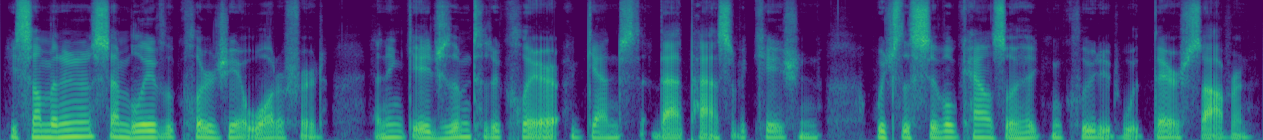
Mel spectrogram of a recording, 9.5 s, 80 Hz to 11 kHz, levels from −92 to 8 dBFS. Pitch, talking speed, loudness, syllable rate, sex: 145 Hz, 165 wpm, -20 LUFS, 5.7 syllables/s, male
